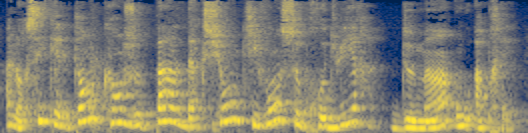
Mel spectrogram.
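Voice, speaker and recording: Female teacher, patient lesson voice, mellow tone, echoey room, spells out letters, asks and answers her own questions. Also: fairly high pitch, sing-song, a little slow. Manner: stresses word endings by spelling them out letter by letter.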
